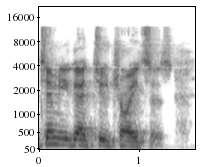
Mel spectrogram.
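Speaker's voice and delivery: ordinary delivery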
